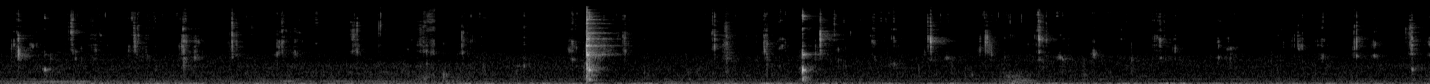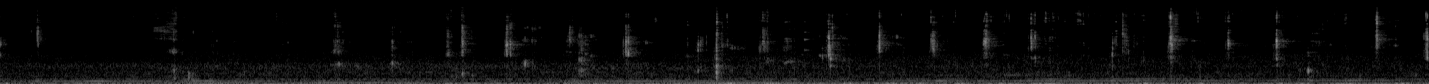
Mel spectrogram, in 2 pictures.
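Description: Close-up chewing and mouth sounds of a person eating spoonfuls of rice mixed with sambal and curry, full of small wet clicks. A sharp clink of a spoon or fork against a plate comes about six seconds in, and a softer one about two seconds later.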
